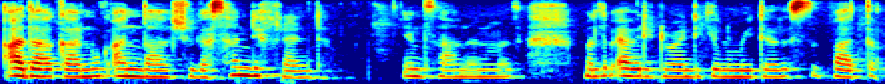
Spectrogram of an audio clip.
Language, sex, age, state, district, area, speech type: Kashmiri, female, 30-45, Jammu and Kashmir, Kupwara, rural, spontaneous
